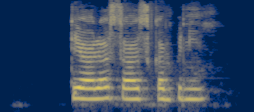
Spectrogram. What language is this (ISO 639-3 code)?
urd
